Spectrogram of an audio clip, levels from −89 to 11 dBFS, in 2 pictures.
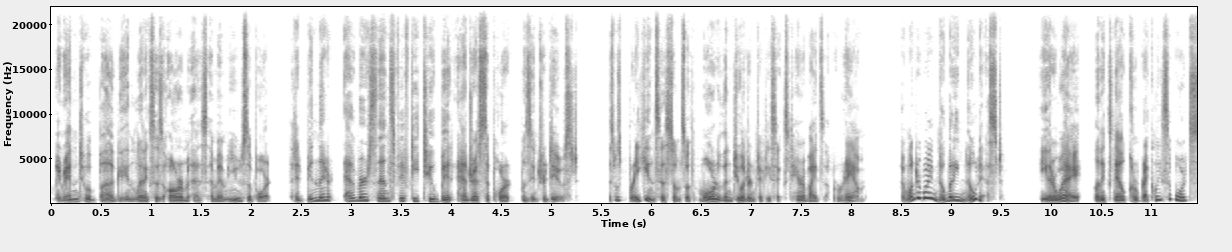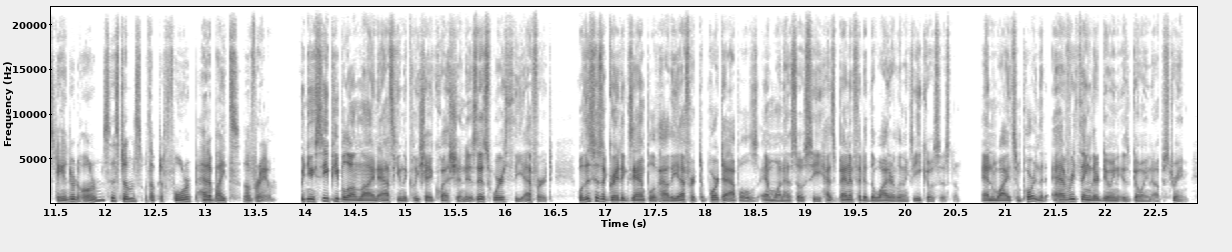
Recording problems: thin; very; fading below 400 Hz
wrong speed and pitch; too fast and too high; 1.6 times normal speed

